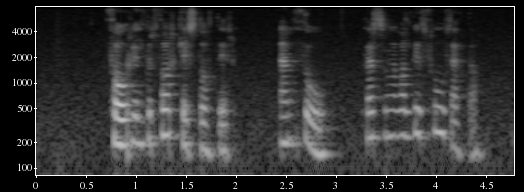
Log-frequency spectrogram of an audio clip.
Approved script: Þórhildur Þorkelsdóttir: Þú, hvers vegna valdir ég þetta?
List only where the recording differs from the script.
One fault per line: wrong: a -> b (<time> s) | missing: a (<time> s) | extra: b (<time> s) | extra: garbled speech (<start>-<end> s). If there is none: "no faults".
extra: En (2.5 s)
wrong: ég -> þú (4.0 s)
